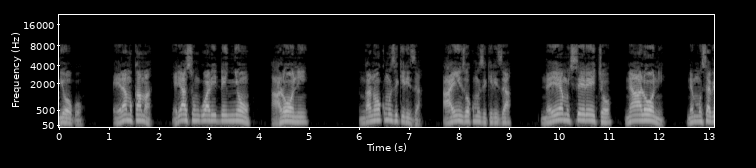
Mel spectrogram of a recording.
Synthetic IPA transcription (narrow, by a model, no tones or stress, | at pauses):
do̞ːɡwo̞̰ | e̞ɾamukama̰ | eɾiaːsuːŋɡwaːlidːe̞ɲːo̞ | a̰lo̞ːni | ŋɡano̞ːkumuziciɾiza̰ː | jiːnzo̞ːkumuziciɾiza | neje̞muci̥se̞ːɾe̞ːco̞ | naːlo̞ːnḭ | ne̞mumusaβ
